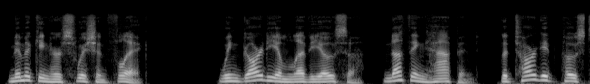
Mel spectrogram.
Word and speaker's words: Wingardium Leviosa: The incantation is wingardium leviosa. The movement is a swish and flick. She demonstrated her wrist moving with precise grace. The emphasis is on the gar syllable.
